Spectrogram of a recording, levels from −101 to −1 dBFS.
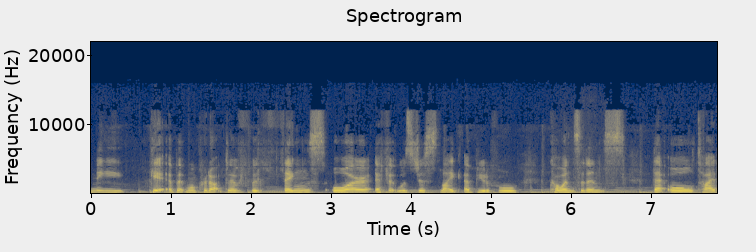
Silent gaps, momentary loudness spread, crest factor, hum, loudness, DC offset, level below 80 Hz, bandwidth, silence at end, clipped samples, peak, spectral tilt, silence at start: none; 11 LU; 16 dB; none; -20 LUFS; under 0.1%; -54 dBFS; 12.5 kHz; 0 s; under 0.1%; -4 dBFS; -5 dB/octave; 0 s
